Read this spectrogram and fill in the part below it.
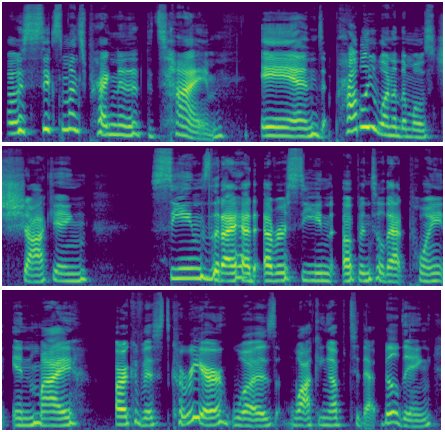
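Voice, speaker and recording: A woman's voice: on the high side, animated, measured pace, fairly bright tone, smooth. A woman in her forties from Chicago, telling her story as an interview guest and voicing the people she quotes. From Chicago, USA. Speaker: guest, archives founder.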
